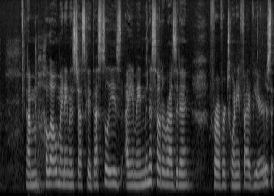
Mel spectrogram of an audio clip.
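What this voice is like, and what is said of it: Slightly shaky, nervous voice. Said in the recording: “apologize for my voice being a little shaky. I'm kind of uncomfortable talking about this in public”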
